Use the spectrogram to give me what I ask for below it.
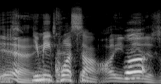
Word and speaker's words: croissant: Coffee and He was croissant.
